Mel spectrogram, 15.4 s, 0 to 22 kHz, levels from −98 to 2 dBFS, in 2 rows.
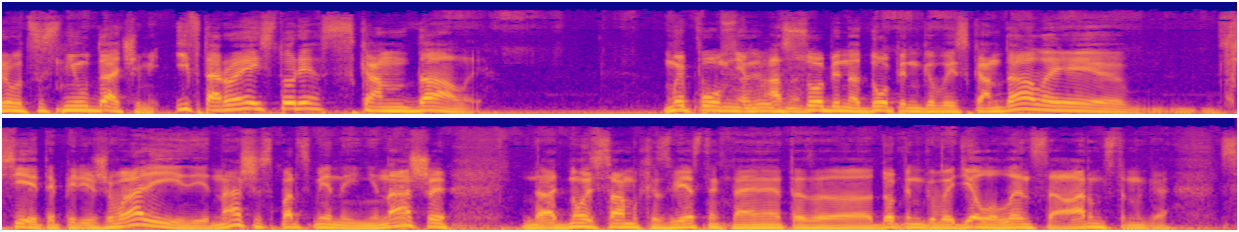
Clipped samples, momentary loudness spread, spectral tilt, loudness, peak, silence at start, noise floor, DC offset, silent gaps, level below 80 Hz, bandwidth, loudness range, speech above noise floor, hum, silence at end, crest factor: under 0.1%; 8 LU; -5.5 dB/octave; -16 LUFS; -4 dBFS; 0 s; -35 dBFS; under 0.1%; none; -28 dBFS; 16.5 kHz; 2 LU; 20 dB; none; 0 s; 10 dB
